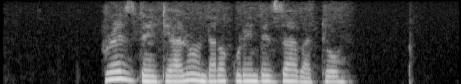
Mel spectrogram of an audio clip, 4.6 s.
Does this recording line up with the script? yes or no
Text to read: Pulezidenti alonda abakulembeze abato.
yes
